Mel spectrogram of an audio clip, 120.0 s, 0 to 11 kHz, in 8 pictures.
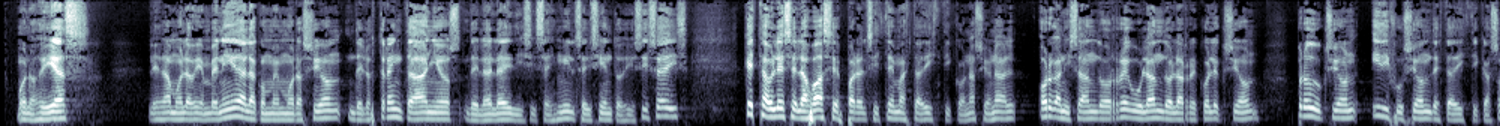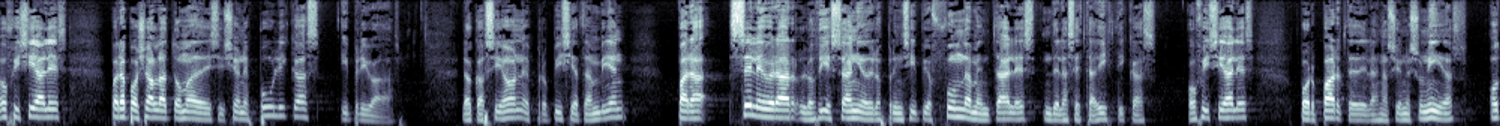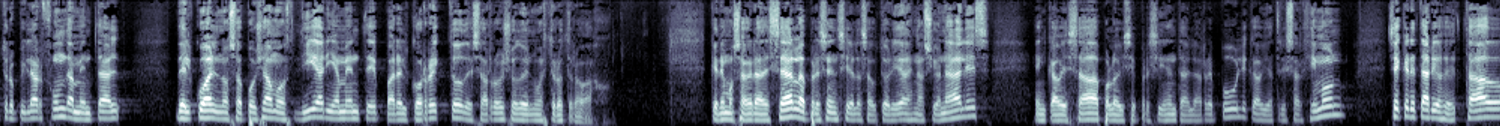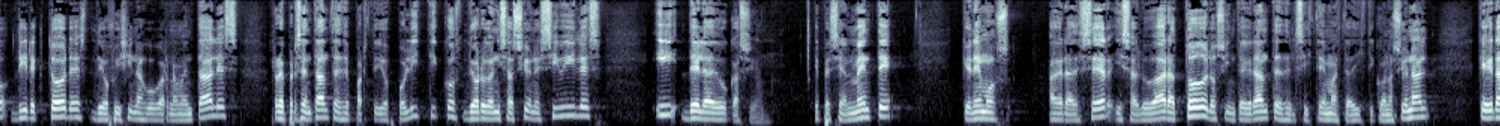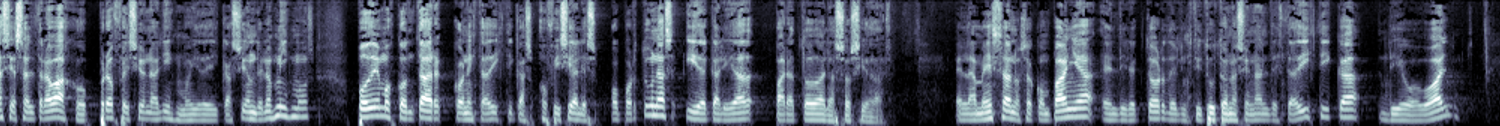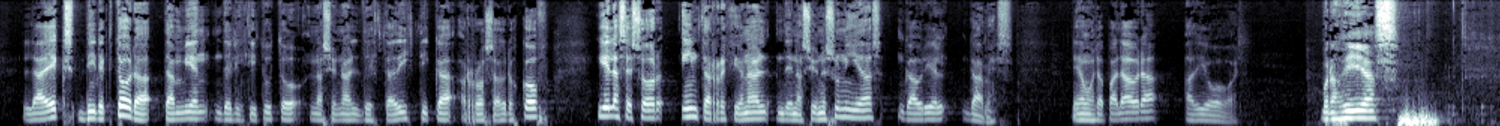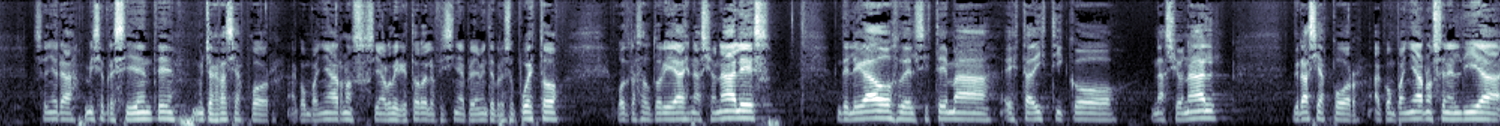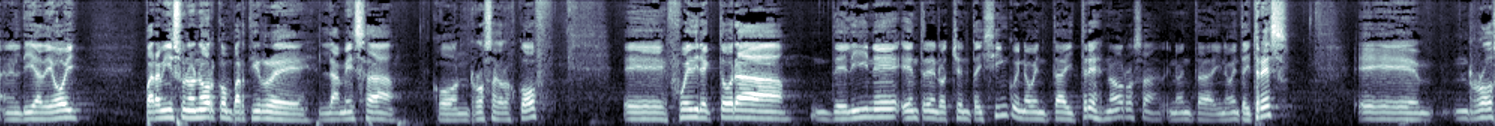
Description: En el salón de actos de la Torre Ejecutiva, se desarrolló, este miércoles 27, una celebración por los 30 años del Sistema Estadístico Nacional y los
